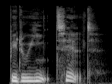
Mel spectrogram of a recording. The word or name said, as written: beduintelt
